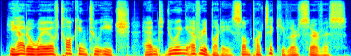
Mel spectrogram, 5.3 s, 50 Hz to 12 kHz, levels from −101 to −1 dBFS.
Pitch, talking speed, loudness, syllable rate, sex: 115 Hz, 160 wpm, -17 LUFS, 4.9 syllables/s, male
